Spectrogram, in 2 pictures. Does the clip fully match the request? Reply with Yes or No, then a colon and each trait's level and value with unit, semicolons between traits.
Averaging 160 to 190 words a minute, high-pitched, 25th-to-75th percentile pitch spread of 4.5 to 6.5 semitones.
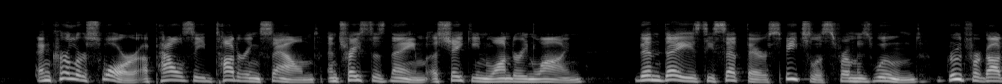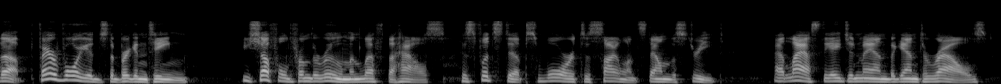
No: average, 170 wpm; medium, 140 Hz; average, 5.2 semitones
